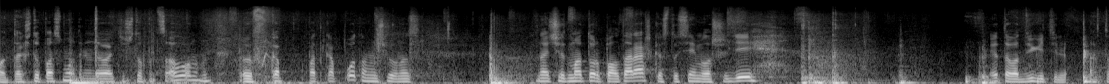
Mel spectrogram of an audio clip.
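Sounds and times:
dull thumps: 0:00.6 - 0:02.0, 0:04.8 - 0:05.4.

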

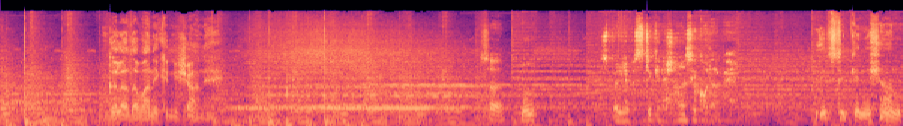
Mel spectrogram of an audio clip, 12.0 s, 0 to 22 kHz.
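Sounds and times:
low rumble: 0:02.7 - 0:08.7
sustained drone note: 0:02.7 - 0:09.0.

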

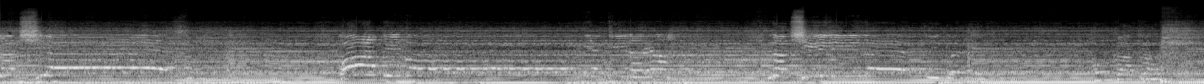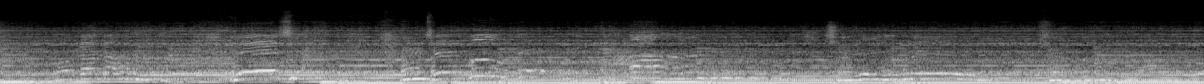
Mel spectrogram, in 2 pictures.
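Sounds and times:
bass: 0:00.0 - 0:24.0
keyboard chords: 0:00.0 - 0:24.0
woman singing into microphone: 0:00.0 - 0:24.0.

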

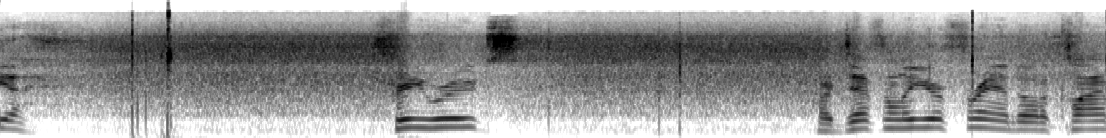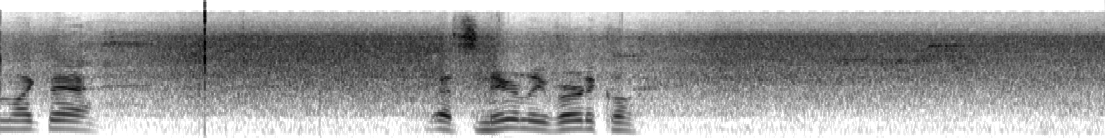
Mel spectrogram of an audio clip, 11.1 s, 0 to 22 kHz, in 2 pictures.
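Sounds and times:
creek rushing over rocks: 0:00.0 - 0:11.0.

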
